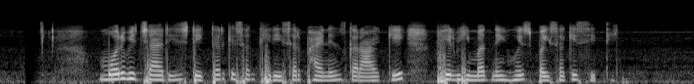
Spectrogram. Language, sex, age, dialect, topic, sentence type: Chhattisgarhi, female, 36-40, Central, banking, statement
